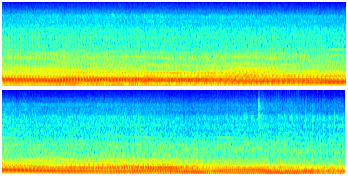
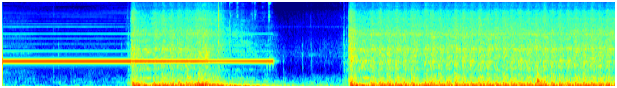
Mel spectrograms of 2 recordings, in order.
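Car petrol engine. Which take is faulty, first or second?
second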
